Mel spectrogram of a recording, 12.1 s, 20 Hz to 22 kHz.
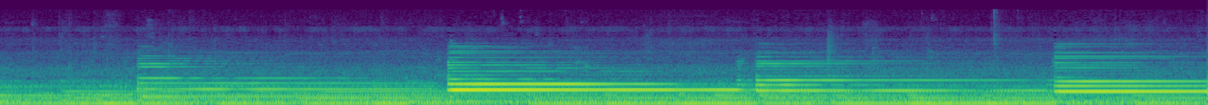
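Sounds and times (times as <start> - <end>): held electric guitar note: 0.0 - 12.0
low bass rumble: 0.0 - 12.0.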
